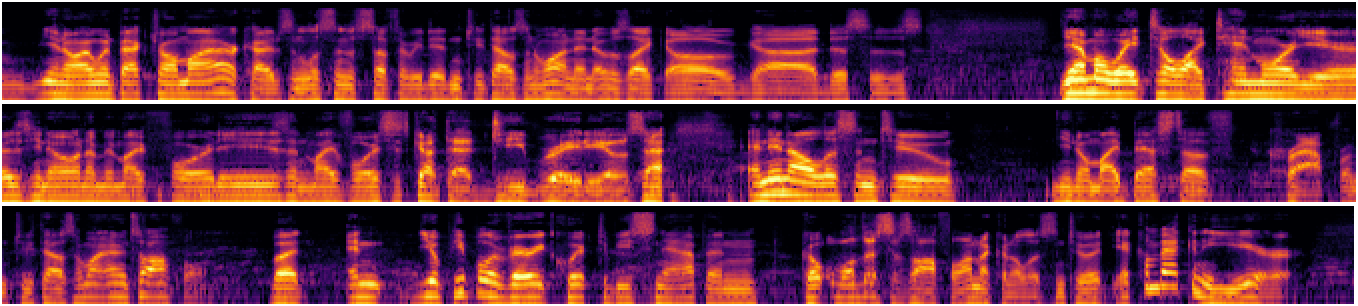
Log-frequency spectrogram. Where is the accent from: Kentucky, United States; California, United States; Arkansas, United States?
California, United States; I'm Californian, I guess, and I'm up here in a different place, so I have to be different.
